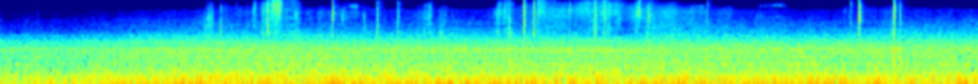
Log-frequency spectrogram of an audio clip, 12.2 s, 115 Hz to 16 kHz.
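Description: Inside a Lexus RZ 450e electric car on the move, a steady low road and tyre rumble fills the cabin, with occasional faint clicks and no speech.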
